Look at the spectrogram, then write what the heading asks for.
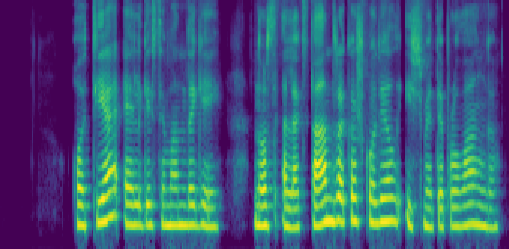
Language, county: Lithuanian, Klaipėda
